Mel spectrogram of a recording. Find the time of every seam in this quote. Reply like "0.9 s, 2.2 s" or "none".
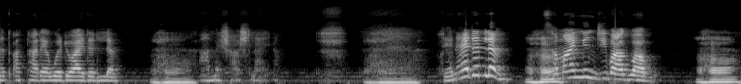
4.3 s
